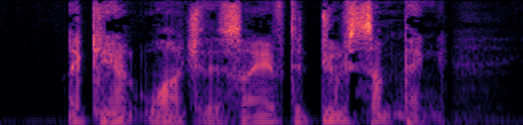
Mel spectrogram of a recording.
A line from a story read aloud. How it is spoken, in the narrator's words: he hissed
